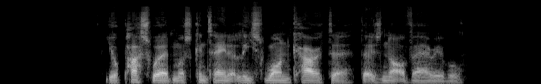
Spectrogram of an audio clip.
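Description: From start to finish the speech carries plainly audible Opus compression artefacts, likely from encoding in the codec's music-oriented CELT mode at a low rate consistent with about 24 kbps. Short of bits, the encoder keeps each band's energy but fills band detail with folded copies of lower bands or noise, so voiced sounds turn rough, grainy and hissy. A spectrogram shows full bandwidth with few empty holes, but smeared, noise-textured upper bands instead of clean harmonics.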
